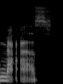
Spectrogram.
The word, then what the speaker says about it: Maas: No, she's going to be like, "It's not it's actually mass."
